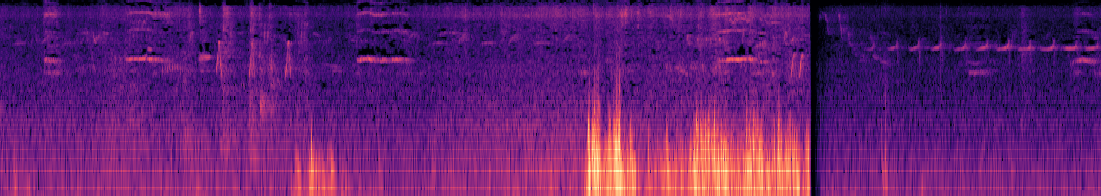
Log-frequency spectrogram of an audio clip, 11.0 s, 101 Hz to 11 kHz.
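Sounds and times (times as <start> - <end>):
small birds chirping: 0.0 - 11.0
wind rumble on microphone: 2.7 - 3.8, 5.1 - 8.2.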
